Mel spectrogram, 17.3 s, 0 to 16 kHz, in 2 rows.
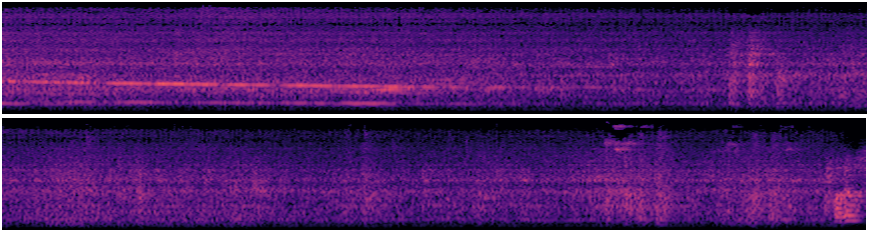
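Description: A Keikyu New 1000 series (1800 subseries) electric commuter train running steadily between Shin-Zushi and Kanazawa-bunko, with a rising motor whine early on, rumbling wheels and occasional rail clatter, heard from inside the carriage at a moderate, continuous level.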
